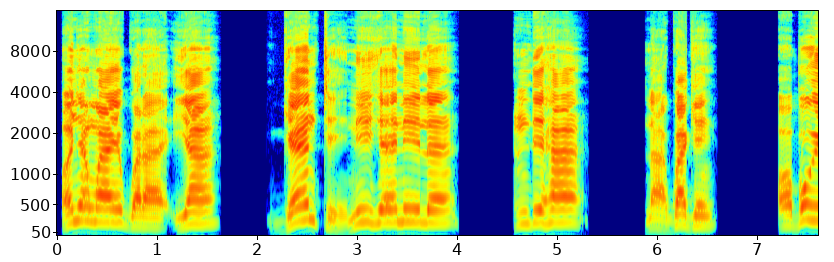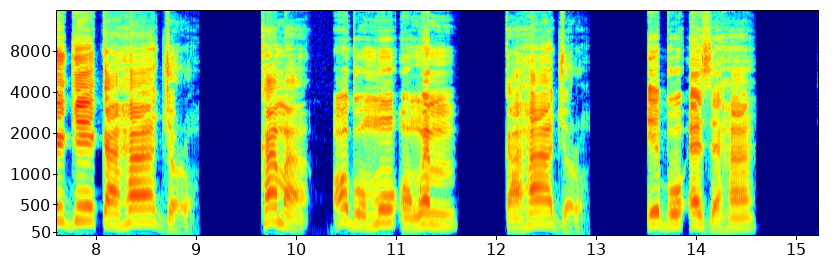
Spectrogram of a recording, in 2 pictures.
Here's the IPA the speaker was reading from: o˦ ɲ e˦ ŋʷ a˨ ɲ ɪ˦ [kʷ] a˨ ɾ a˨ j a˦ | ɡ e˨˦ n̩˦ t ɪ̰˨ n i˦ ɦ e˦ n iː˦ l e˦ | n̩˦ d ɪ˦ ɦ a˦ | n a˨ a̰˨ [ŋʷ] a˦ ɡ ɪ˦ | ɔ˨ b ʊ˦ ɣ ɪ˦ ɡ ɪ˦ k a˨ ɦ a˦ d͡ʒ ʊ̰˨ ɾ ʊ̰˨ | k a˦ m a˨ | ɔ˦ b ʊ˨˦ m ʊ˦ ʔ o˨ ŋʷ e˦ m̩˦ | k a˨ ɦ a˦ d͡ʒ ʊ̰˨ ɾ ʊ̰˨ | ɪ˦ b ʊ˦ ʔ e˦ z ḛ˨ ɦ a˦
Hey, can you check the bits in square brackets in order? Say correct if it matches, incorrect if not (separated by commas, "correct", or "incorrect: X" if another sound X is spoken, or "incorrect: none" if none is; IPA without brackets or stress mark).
incorrect: ɡʷ, incorrect: ɡʷ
